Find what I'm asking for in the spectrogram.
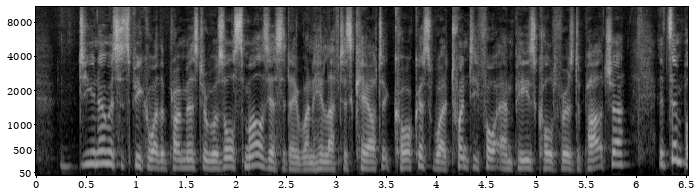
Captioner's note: speaking French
